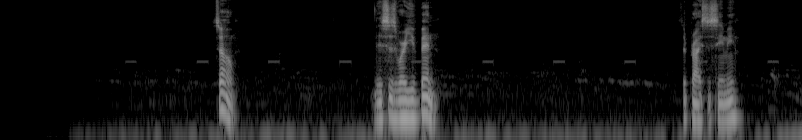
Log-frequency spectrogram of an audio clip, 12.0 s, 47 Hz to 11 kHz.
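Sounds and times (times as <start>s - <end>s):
patient monitor beeps: 1.8s - 2.1s, 2.9s - 4.3s, 5.1s - 9.7s, 11.5s - 11.8s.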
